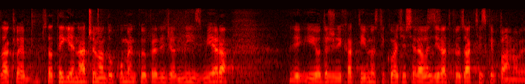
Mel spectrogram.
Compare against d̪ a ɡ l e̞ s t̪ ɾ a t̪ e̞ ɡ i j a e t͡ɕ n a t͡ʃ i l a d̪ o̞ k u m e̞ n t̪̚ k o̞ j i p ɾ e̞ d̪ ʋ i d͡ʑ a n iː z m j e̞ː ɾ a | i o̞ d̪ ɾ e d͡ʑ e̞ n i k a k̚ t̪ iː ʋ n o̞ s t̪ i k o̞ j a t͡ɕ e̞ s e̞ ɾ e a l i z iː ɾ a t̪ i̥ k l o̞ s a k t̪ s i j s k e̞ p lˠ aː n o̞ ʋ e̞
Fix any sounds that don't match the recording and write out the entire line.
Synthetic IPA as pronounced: d̪ a k l e̞ s t̪ ɾ a t̪ e̞ ɡ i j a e n a t͡ʃ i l a d̪ o̞ k u m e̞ n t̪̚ k o̞ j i p ɾ e̞ d̪ ʋ i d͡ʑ a n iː z m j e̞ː ɾ a | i o̞ d̪ ɾ e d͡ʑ e̞ n i x a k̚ t̪ iː ʋ n o̞ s t̪ i k o̞ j a t͡ɕ e̞ s e̞ ɾ e a l i z iː ɾ a t̪ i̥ k ɾ o̞ z a k t̪ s i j s k e̞ p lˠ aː n o̞ ʋ e̞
